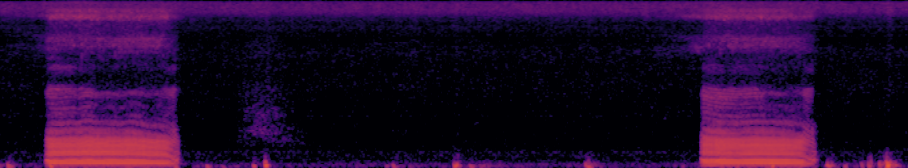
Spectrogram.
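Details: A Pekingese dog snores while napping indoors. Two loud, steady, rumbling snores last about a second and a half each, about eight seconds apart. Soft breathing ticks are heard between them.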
